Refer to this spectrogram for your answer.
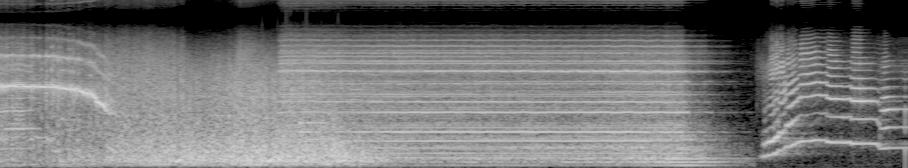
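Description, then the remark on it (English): A speeding car crashes into a police roadblock: a brief squealing screech of brakes gives way to a loud, rough burst of crashing noise, then a steady blaring horn-like tone that cuts off into a rising, wavering siren-like whine. “We're gonna hit.”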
